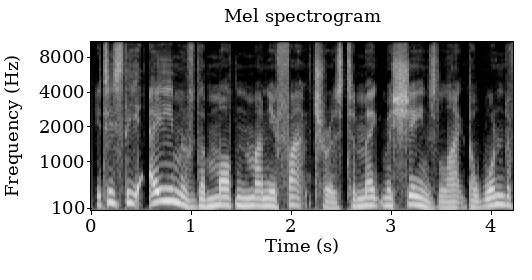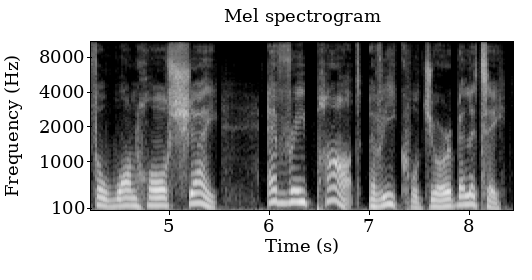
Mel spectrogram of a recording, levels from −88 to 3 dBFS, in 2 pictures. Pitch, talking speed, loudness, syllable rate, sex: 150 Hz, 155 wpm, -16 LUFS, 5.2 syllables/s, male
